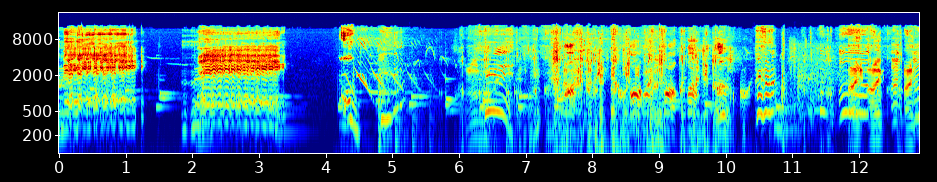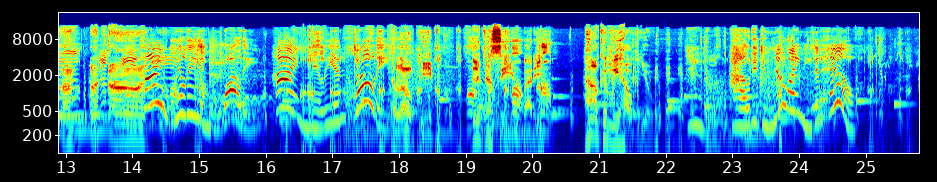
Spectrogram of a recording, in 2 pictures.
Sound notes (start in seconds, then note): 0.3 goats bleating; 4.3 peep giggles; 7.4 pigs snorting; 9.8 peep giggles; 12.2 pigs oinking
